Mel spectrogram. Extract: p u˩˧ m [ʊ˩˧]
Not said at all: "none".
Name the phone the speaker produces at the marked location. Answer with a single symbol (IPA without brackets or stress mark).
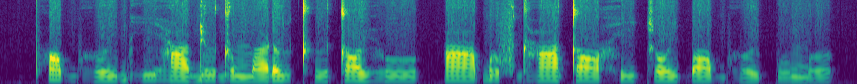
ʊ˩˧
